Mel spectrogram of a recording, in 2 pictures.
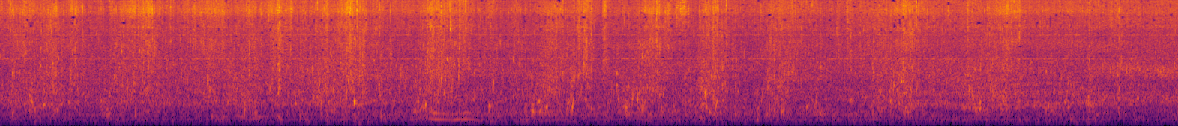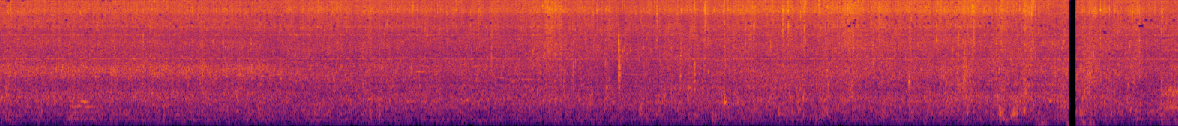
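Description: Shallow stream running over stones: a steady rush and trickle of water, with occasional short knocks.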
